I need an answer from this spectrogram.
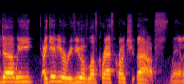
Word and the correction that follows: Lovecraft Country: Lovecraft Country last show,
